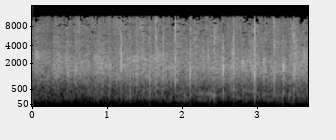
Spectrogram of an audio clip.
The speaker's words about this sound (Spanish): Aplausos.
